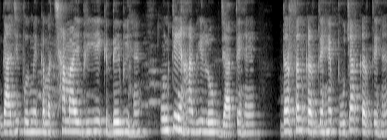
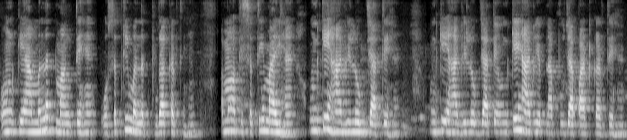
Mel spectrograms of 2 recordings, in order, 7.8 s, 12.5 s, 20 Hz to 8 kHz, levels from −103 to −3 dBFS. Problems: none marked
